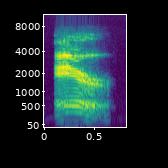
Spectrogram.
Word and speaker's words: heir: So I think it's HEIR. Is that it? HEI. Oh, air. Air, yes.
